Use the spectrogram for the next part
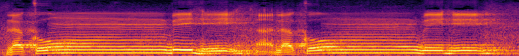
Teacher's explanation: Kita dengung tu maknanya bibir kita itu tidak begitu rapat dan tidak terbuka dak, maknanya betul sentuh je. Ataupun setengah ulama sebut kalau terus kita dengung tu pada makhraj mim tertutup pun diharuskan, tak jadi masalah ya. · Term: ikhfa syafawi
